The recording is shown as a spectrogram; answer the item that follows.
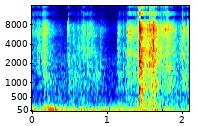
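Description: Gift wrapping paper rustling and tearing as presents are unwrapped, with a louder rip about one and a half seconds in.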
